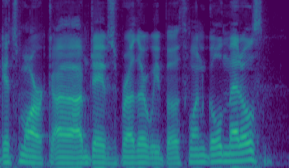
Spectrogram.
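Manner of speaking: acted timid, sheepish, halting delivery. Retelling a movie scene at the front desk, imitating Mark Schultz sheepishly. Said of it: "really sheepishly".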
